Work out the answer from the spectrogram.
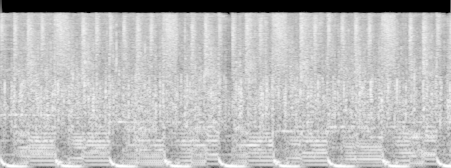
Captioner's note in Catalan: aplaudiments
